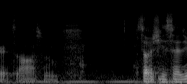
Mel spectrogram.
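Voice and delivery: ordinary delivery

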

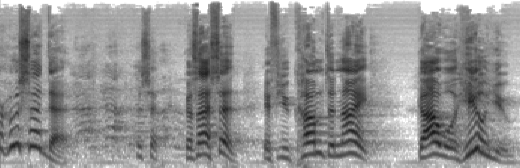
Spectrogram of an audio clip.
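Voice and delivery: high, loud astonishment at yourself; retold disbelief. Preacher stunned by his own promise to Eva, mock disbelief. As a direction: replay your own words, comically aghast. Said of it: "I couldn't believe I said it".

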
